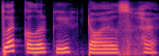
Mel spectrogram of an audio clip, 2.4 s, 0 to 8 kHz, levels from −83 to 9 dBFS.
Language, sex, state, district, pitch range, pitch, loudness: Hindi, female, Himachal Pradesh, Shimla, 195-220 Hz, 210 Hz, -14 LUFS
